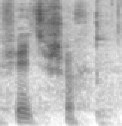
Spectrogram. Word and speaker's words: фетиш: Ну это уже, блин, если вам такая нравится тема, это, короче, мне кажется, уже разговор о фетишах. О фетишах. Вот. Фетишах. Так, правильно, посмотрите ударение. Фетиш.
